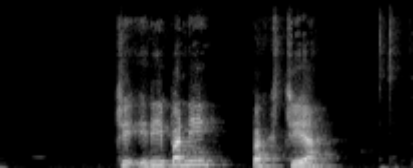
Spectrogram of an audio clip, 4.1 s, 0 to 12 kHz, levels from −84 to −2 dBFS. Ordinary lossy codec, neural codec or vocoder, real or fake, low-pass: Opus, 32 kbps; none; real; 10.8 kHz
